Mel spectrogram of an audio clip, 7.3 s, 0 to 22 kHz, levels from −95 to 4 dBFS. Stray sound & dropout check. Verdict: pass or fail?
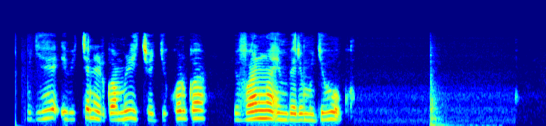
fail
